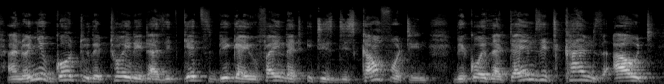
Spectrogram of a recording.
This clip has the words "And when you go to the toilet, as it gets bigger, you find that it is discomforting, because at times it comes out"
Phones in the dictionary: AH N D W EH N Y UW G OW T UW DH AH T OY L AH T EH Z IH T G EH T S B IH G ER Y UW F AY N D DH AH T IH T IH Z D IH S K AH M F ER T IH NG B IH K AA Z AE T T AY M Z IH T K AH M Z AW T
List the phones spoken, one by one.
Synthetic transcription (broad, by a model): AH N D W EH N Y UW G OW T UW DH AH T OY L AH T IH Z IH T G EH T S B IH G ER Y UW F AY N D DH AH T IH T IH Z D IH S K AH M F ER T IH NG B IH K AA Z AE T T AY M Z IH T K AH M Z AW T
